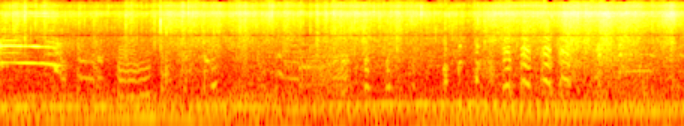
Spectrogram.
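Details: Chickens in a backyard coop scratching down a pile of leaves: soft, irregular clucks and short murmured notes, some in quick runs, over a steady hiss, low hum and leaf rustling.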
